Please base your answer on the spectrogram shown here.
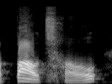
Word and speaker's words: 报酬: 好，我们看第 111 个单词叫报仇，它的发音跟刚刚的报仇一样，但是它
